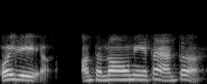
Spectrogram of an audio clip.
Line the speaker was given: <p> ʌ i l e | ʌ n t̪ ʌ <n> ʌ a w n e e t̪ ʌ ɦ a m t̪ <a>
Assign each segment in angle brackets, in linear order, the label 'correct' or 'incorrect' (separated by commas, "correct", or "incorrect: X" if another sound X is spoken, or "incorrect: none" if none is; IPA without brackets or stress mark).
incorrect: k, correct, incorrect: ʌ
